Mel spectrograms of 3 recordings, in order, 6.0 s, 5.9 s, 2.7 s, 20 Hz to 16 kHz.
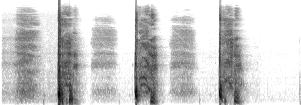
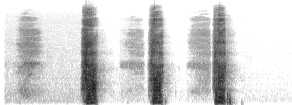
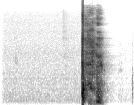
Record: {"three_cough_length": "6.0 s", "three_cough_amplitude": 32768, "three_cough_signal_mean_std_ratio": 0.24, "exhalation_length": "5.9 s", "exhalation_amplitude": 31898, "exhalation_signal_mean_std_ratio": 0.29, "cough_length": "2.7 s", "cough_amplitude": 32768, "cough_signal_mean_std_ratio": 0.23, "survey_phase": "beta (2021-08-13 to 2022-03-07)", "age": "45-64", "gender": "Male", "wearing_mask": "No", "symptom_none": true, "symptom_onset": "12 days", "smoker_status": "Never smoked", "respiratory_condition_asthma": false, "respiratory_condition_other": false, "recruitment_source": "REACT", "submission_delay": "3 days", "covid_test_result": "Negative", "covid_test_method": "RT-qPCR", "influenza_a_test_result": "Negative", "influenza_b_test_result": "Negative"}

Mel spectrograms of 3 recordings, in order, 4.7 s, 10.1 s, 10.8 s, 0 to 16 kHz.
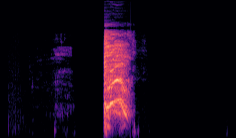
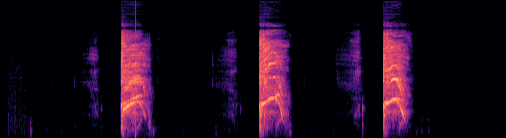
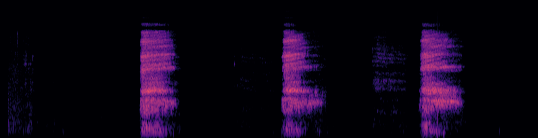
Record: {"cough_length": "4.7 s", "cough_amplitude": 28500, "cough_signal_mean_std_ratio": 0.26, "three_cough_length": "10.1 s", "three_cough_amplitude": 32140, "three_cough_signal_mean_std_ratio": 0.3, "exhalation_length": "10.8 s", "exhalation_amplitude": 3085, "exhalation_signal_mean_std_ratio": 0.35, "survey_phase": "alpha (2021-03-01 to 2021-08-12)", "age": "45-64", "gender": "Male", "wearing_mask": "No", "symptom_none": true, "smoker_status": "Never smoked", "respiratory_condition_asthma": false, "respiratory_condition_other": false, "recruitment_source": "REACT", "submission_delay": "1 day", "covid_test_result": "Negative", "covid_test_method": "RT-qPCR"}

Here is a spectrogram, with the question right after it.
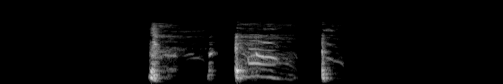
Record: {"cough_length": "5.0 s", "cough_amplitude": 25911, "cough_signal_mean_std_ratio": 0.25, "survey_phase": "alpha (2021-03-01 to 2021-08-12)", "age": "65+", "gender": "Female", "wearing_mask": "No", "symptom_none": true, "smoker_status": "Ex-smoker", "respiratory_condition_asthma": true, "respiratory_condition_other": false, "recruitment_source": "REACT", "submission_delay": "2 days", "covid_test_result": "Negative", "covid_test_method": "RT-qPCR"}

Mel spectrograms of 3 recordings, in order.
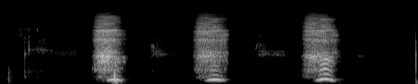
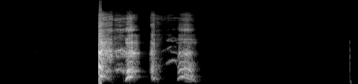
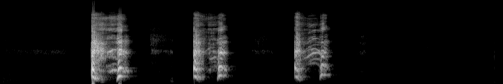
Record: {"exhalation_length": "4.2 s", "exhalation_amplitude": 19524, "exhalation_signal_mean_std_ratio": 0.38, "cough_length": "3.6 s", "cough_amplitude": 32768, "cough_signal_mean_std_ratio": 0.26, "three_cough_length": "5.0 s", "three_cough_amplitude": 32768, "three_cough_signal_mean_std_ratio": 0.27, "survey_phase": "beta (2021-08-13 to 2022-03-07)", "age": "65+", "gender": "Female", "wearing_mask": "No", "symptom_none": true, "smoker_status": "Ex-smoker", "respiratory_condition_asthma": false, "respiratory_condition_other": false, "recruitment_source": "REACT", "submission_delay": "1 day", "covid_test_result": "Negative", "covid_test_method": "RT-qPCR", "influenza_a_test_result": "Negative", "influenza_b_test_result": "Negative"}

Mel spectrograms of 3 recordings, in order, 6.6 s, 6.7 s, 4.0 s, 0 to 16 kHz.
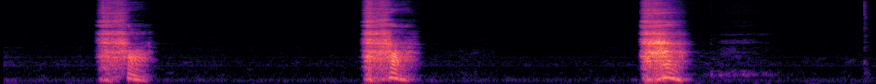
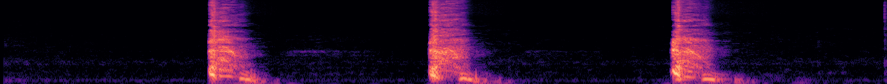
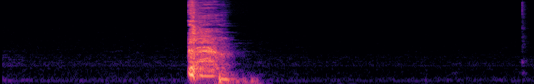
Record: {"exhalation_length": "6.6 s", "exhalation_amplitude": 16495, "exhalation_signal_mean_std_ratio": 0.28, "three_cough_length": "6.7 s", "three_cough_amplitude": 28255, "three_cough_signal_mean_std_ratio": 0.27, "cough_length": "4.0 s", "cough_amplitude": 28249, "cough_signal_mean_std_ratio": 0.2, "survey_phase": "beta (2021-08-13 to 2022-03-07)", "age": "45-64", "gender": "Male", "wearing_mask": "No", "symptom_none": true, "smoker_status": "Never smoked", "respiratory_condition_asthma": true, "respiratory_condition_other": false, "recruitment_source": "REACT", "submission_delay": "21 days", "covid_test_result": "Negative", "covid_test_method": "RT-qPCR"}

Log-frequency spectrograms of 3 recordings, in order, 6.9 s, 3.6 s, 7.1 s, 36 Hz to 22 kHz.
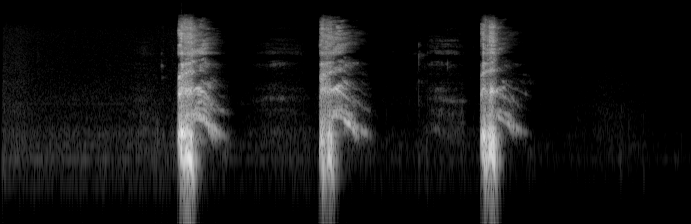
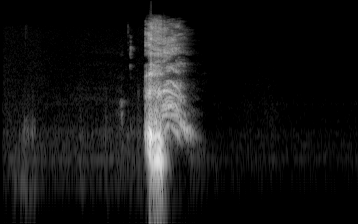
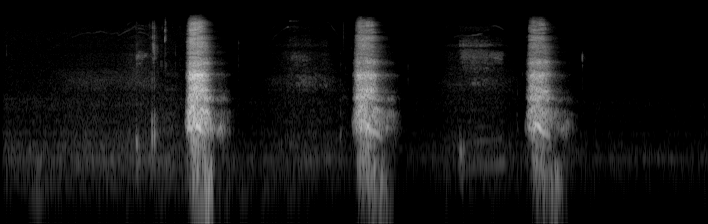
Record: {"three_cough_length": "6.9 s", "three_cough_amplitude": 25601, "three_cough_signal_mean_std_ratio": 0.24, "cough_length": "3.6 s", "cough_amplitude": 31661, "cough_signal_mean_std_ratio": 0.22, "exhalation_length": "7.1 s", "exhalation_amplitude": 17082, "exhalation_signal_mean_std_ratio": 0.22, "survey_phase": "beta (2021-08-13 to 2022-03-07)", "age": "18-44", "gender": "Male", "wearing_mask": "No", "symptom_runny_or_blocked_nose": true, "symptom_onset": "12 days", "smoker_status": "Never smoked", "respiratory_condition_asthma": false, "respiratory_condition_other": false, "recruitment_source": "REACT", "submission_delay": "2 days", "covid_test_result": "Negative", "covid_test_method": "RT-qPCR", "influenza_a_test_result": "Negative", "influenza_b_test_result": "Negative"}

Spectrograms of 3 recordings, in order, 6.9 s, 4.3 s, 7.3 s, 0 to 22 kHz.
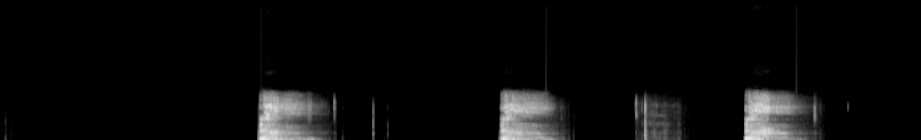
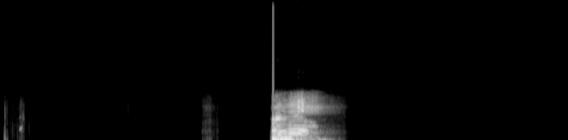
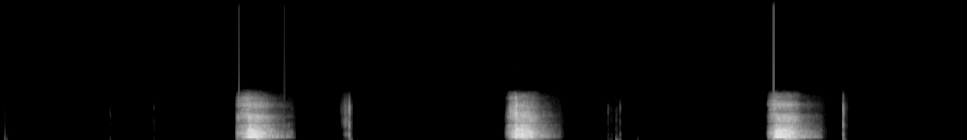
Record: {"three_cough_length": "6.9 s", "three_cough_amplitude": 32767, "three_cough_signal_mean_std_ratio": 0.25, "cough_length": "4.3 s", "cough_amplitude": 30365, "cough_signal_mean_std_ratio": 0.21, "exhalation_length": "7.3 s", "exhalation_amplitude": 28342, "exhalation_signal_mean_std_ratio": 0.22, "survey_phase": "beta (2021-08-13 to 2022-03-07)", "age": "18-44", "gender": "Male", "wearing_mask": "No", "symptom_none": true, "smoker_status": "Never smoked", "respiratory_condition_asthma": false, "respiratory_condition_other": false, "recruitment_source": "REACT", "submission_delay": "2 days", "covid_test_result": "Negative", "covid_test_method": "RT-qPCR", "influenza_a_test_result": "Negative", "influenza_b_test_result": "Negative"}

